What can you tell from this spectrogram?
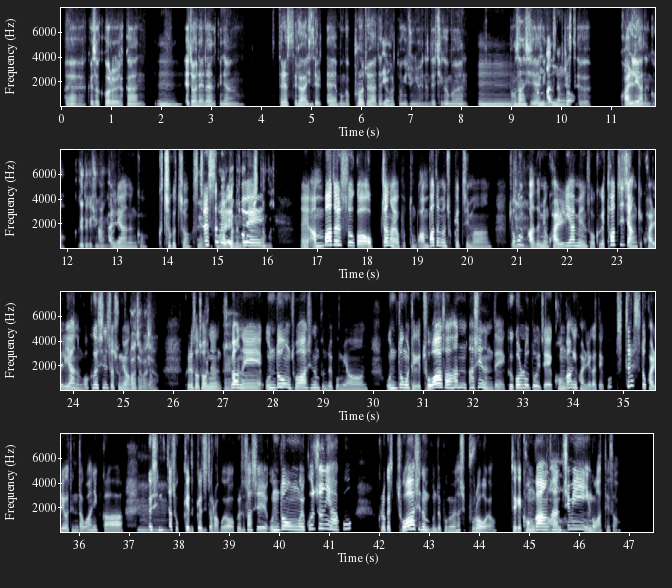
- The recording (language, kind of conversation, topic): Korean, unstructured, 스트레스가 쌓였을 때 어떻게 푸세요?
- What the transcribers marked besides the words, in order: distorted speech; tapping; other background noise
